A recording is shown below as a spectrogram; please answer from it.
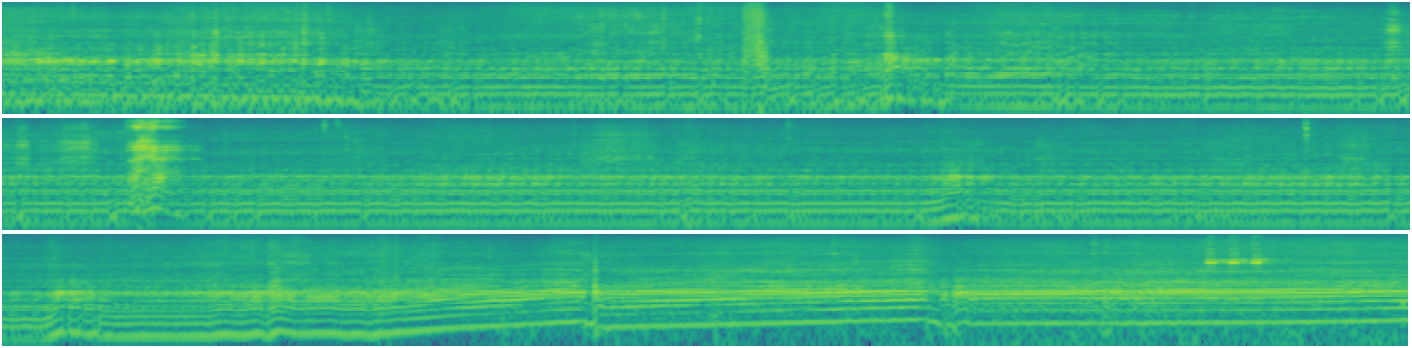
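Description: Motorcycle engine running steadily at low speed in traffic, with a short sharp clatter about twelve seconds in. About three-quarters of the way through, it accelerates hard, its pitch climbing, with a brief dip near the end as it shifts up a gear.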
